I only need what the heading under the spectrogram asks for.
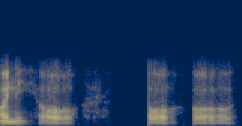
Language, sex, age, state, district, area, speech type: Assamese, male, 60+, Assam, Dibrugarh, rural, conversation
